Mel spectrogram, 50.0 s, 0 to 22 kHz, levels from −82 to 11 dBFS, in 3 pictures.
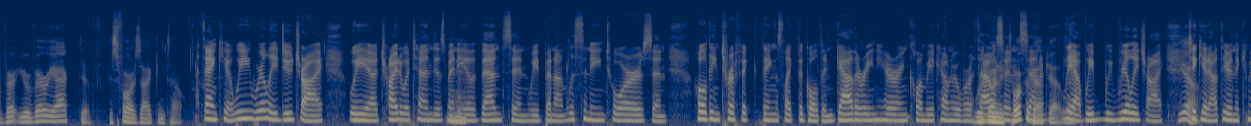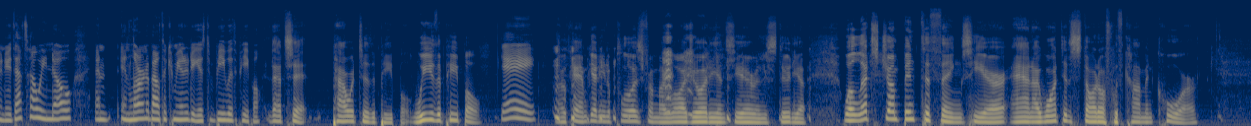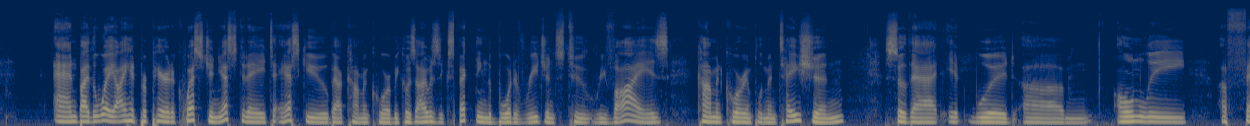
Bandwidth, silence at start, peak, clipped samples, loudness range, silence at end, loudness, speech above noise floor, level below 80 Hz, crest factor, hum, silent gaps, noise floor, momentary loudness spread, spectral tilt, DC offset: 14 kHz; 0 s; -6 dBFS; under 0.1%; 6 LU; 0 s; -25 LUFS; 36 dB; -48 dBFS; 20 dB; none; none; -61 dBFS; 10 LU; -7 dB/octave; under 0.1%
